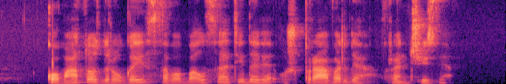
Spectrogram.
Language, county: Lithuanian, Utena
